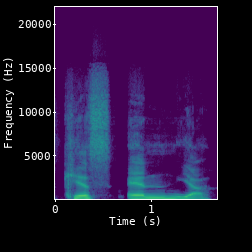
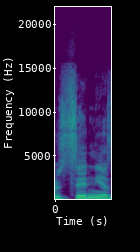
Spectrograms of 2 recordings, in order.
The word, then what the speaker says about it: Xenia: If you did it phonetically, it's Kiss Enia. Kissing you. Yep. Okay. Okay. You know it. Kiss My parents can't say her name properly this day. They call her Sinya since the day they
